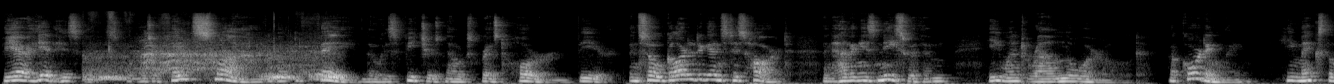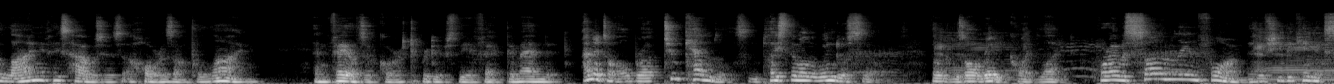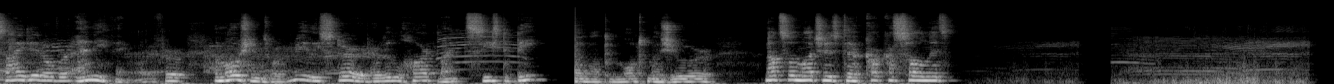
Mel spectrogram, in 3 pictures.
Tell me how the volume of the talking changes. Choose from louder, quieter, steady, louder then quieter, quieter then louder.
steady.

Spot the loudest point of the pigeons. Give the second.
3 s.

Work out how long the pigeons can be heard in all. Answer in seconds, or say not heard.
3 s.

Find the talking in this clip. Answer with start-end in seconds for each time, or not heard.
0.0-36.1.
